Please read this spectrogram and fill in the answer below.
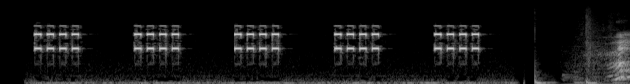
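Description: Electronic alarm clock beeping: five bursts of four quick high-pitched beeps, about one burst a second, stopping just before the end.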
